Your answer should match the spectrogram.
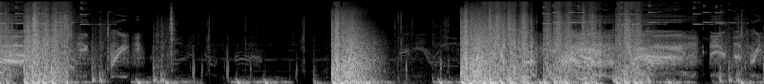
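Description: Gunfire in the Manhunt video game, with rapid bursts and single loud shots that come close together and break off with short gaps, with a few brief voices between them.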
